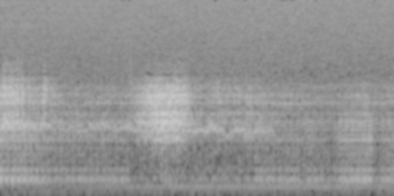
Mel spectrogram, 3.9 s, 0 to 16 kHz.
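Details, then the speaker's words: Brand and Millen DR-102U tube radio after final alignment, tuned to about 600 on the AM band: steady hiss, low hum and wavering crackly swells of heavy static noise, to be overpowered with a signal generator; static noise on AM reception, cause suspected, not confirmed. "600 I think that's right on 600 there unfortunately there's quite a bit of noise but uh we can probably overpower it with the signal generator"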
